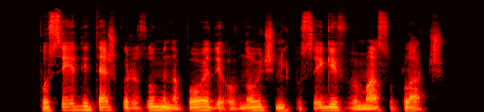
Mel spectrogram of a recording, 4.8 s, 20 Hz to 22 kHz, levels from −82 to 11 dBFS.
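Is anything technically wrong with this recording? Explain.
No, nothing is technically wrong with this speech recording. No dropout, distortion or other playback fault can be heard anywhere in it.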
